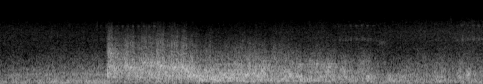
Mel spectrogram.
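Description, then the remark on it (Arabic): A deep roll of thunder from a thunder-and-lightning storm under a clouded sky breaks in suddenly about a second in, swelling into a broad, loud rumble that slowly fades, over a steady background hiss of storm noise. No voices. “إنه الرعد والبرق.”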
